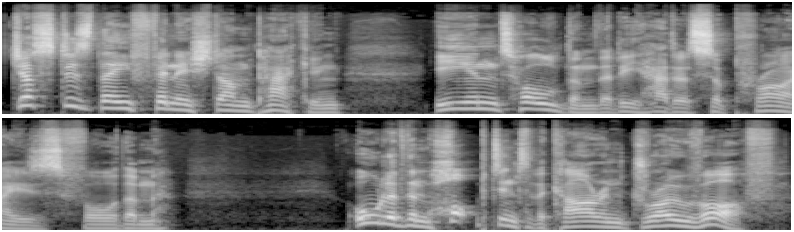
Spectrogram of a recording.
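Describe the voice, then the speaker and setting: A man narrating a children's story in an expressive storytelling manner. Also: medium pitch, moderate pace.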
